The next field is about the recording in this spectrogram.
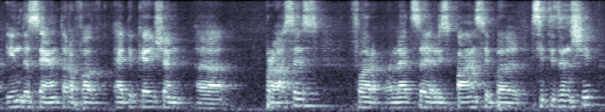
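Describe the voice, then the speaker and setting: A man speaking in an unscripted public address, halting and often hedging. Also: on the low side, a little mellow, distant mic. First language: not English. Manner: halting, hedging with frequent 'let's say'. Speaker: panel speaker. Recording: echoey room from afar, faint noise.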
